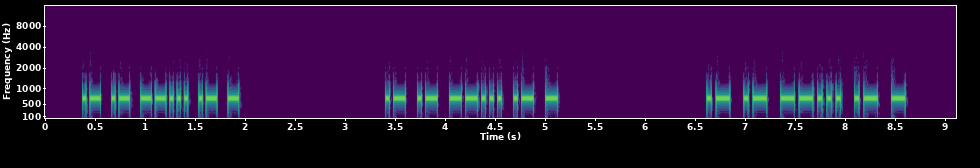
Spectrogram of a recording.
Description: Morse code, heard as a keyed tone, about 29 wpm, 700 Hz. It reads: AA7AT AA7AT AA7AT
